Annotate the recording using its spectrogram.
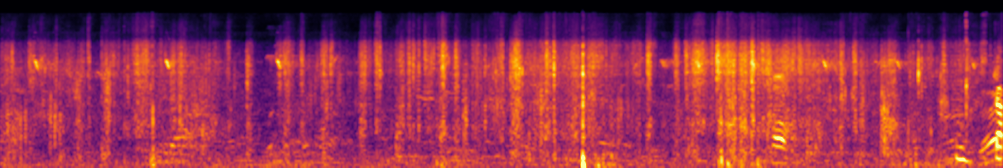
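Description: Boxing gloves thump against each other in quick punches outdoors.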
